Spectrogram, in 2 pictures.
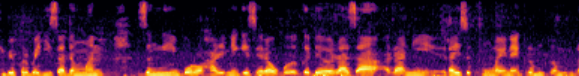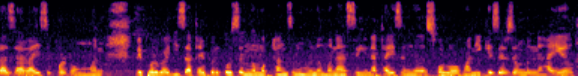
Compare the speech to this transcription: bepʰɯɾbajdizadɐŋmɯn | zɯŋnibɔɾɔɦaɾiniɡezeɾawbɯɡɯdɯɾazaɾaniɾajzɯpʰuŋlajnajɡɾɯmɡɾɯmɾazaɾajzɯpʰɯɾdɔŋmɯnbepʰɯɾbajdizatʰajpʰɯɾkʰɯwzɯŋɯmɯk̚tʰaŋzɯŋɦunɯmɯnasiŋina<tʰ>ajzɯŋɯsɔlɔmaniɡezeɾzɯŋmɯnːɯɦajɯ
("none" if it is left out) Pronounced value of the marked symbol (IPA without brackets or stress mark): tʰ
